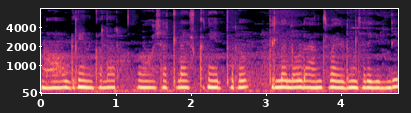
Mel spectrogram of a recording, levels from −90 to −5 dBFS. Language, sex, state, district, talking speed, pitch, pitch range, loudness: Telugu, female, Andhra Pradesh, Guntur, 140 wpm, 230 Hz, 225-235 Hz, -15 LUFS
